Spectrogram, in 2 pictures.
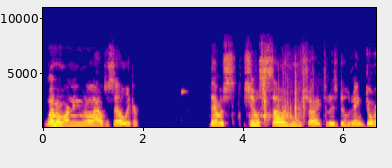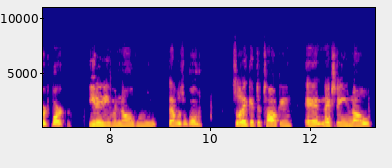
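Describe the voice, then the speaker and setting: Woman, casual movie recap, unhurried, rambling with restarts, dull lo-fi sound. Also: mid-range voice. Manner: rambling and informal, with frequent restarts and slang. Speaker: movie reviewer. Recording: dull lo-fi recording.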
